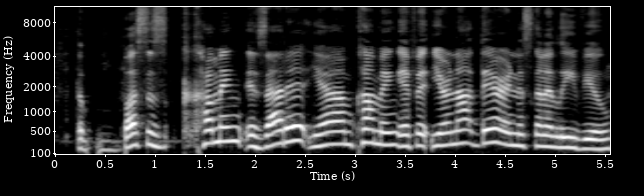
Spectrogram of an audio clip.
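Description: A woman with an American accent and a plain, everyday voice, fairly high in pitch, at a moderate pace with ordinary pitch variation. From Tanzania, with childhood in the US. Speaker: podcast co-host. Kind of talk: casual chat.

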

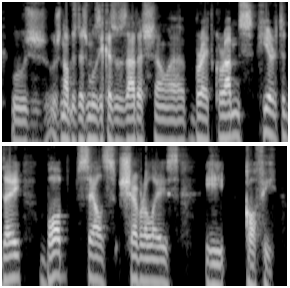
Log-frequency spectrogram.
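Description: A man talks at a very slow pace with a medium pitch. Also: ordinary pitch variation. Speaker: podcast host. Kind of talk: casual chat.

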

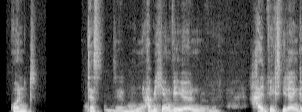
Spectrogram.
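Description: This man's voice is somewhat breathy and fairly high in pitch, with ordinary pitch variation and a moderate pace. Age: 40s. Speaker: sibling advocate. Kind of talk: interview. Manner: halting.

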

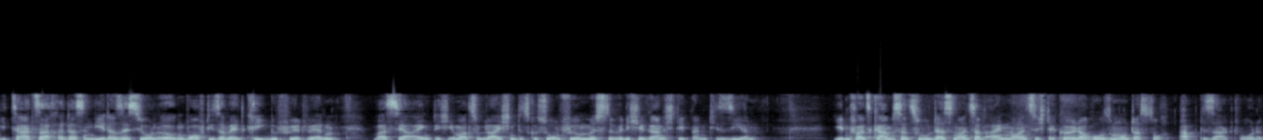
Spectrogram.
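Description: A man speaks at a fairly quick pace in a fairly high pitch, his voice swinging very widely in pitch and showing vocal fry. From Germany, Cologne. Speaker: Cologne dialect music enthusiast and DJ. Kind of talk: prepared talk about a song.

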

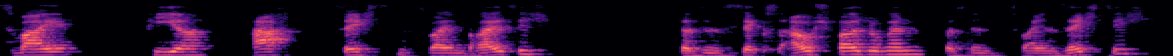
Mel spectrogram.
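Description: A man's fairly high-pitched voice at a very slow pace, with ordinary pitch variation and long, frequent pauses. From eastern Germany (Dresden). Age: 70s. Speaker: scientist and physician. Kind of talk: interview. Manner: halting.

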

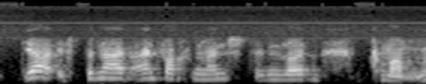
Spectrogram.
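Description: A woman's voice, dry and close with no echo. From Germany, Italian roots. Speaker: travel influencer. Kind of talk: casual chat. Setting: phone call.

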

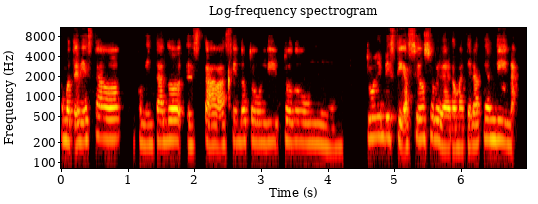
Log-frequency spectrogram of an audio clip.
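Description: Dry and close with no echo, a woman's somewhat breathy voice runs at a fairly quick pace, fairly high in pitch with ordinary pitch variation. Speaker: podcast host. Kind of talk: interview.

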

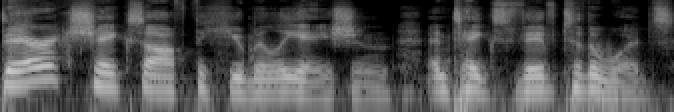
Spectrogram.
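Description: Here a man talks at a moderate pace. His medium pitch swings very widely. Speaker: podcast host. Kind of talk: casual chat.

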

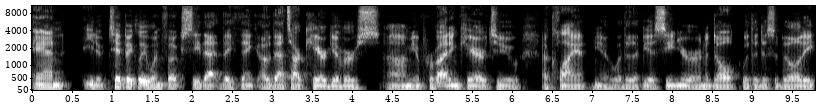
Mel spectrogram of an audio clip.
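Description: In an American accent, a man with a fairly low pitch talks at a fairly quick pace in a flat monotone, with hardly any pauses. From US South, Memphis, Tennessee. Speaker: marketing executive. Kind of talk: interview.

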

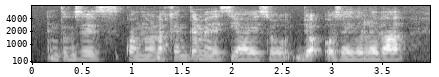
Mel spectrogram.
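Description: A woman at a moderate pace and medium pitch, with an ordinary speaking voice. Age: 30s. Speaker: podcast guest, host's sister. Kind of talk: casual chat.

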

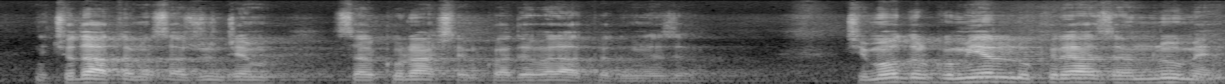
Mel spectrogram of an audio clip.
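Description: A man talks at a fairly quick pace, with audible room echo. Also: medium pitch for a man, ordinary pitch variation. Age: old. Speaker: Orthodox priest. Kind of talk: sermon.

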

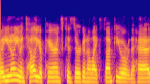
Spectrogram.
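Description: A woman's fairly low, monotone voice with flat intonation and an American accent. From Kansas, Wichita. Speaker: author. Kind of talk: interview, personal testimony.

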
